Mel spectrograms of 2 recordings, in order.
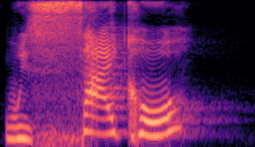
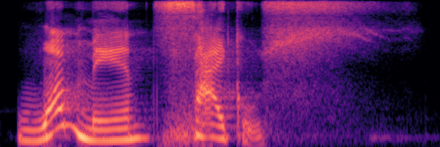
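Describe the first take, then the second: First: Drawn-out we cycle, very slow; slow model; slow demonstration. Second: Very slow one man cycles, leaning on the s; slow model with stressed ending. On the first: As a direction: say we cycle at x0.5 pace. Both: Shown as a demonstration. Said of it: "For example".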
